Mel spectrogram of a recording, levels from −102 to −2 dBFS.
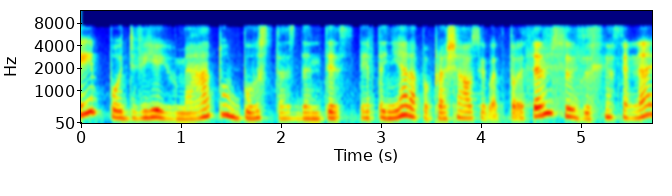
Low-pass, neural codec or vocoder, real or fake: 7.2 kHz; codec, 16 kHz, 0.8 kbps, ZipCodec; fake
